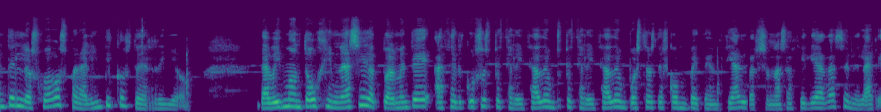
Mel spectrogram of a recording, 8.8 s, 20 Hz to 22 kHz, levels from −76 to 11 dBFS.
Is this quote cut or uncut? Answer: cut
